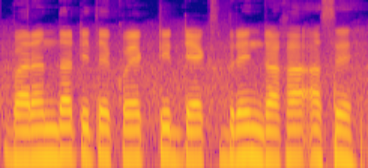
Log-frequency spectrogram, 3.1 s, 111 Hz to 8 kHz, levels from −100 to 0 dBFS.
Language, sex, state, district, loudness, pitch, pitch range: Bengali, male, Assam, Hailakandi, -15 LUFS, 150 Hz, 145-155 Hz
